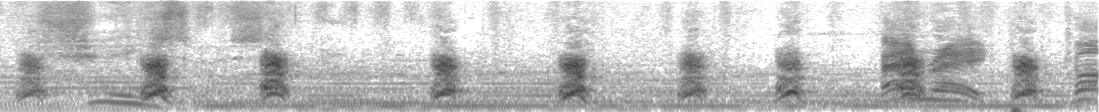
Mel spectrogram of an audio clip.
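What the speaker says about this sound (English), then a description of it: "Get that mutt of yours to stop barking, will you?" Dog barking in Kingdom Come: Deliverance II, a run of about nine sharp, evenly spaced barks over a steady low hum, fairly close and clear with no voices during the barks.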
